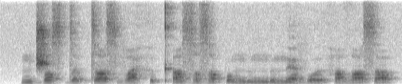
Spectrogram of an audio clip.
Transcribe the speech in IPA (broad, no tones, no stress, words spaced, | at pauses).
nd͡ʒɔsˤ dˤəltæsˤvæ hə kʼæzˤəzˤa pɔŋə ŋə n̪ævɔə̯ha ðˤæsˤə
